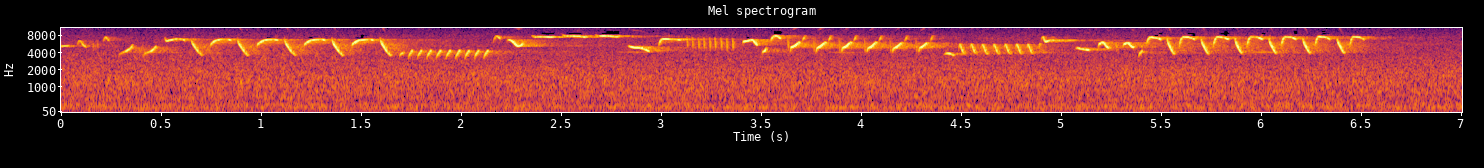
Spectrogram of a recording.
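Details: Bold Eurasian wren singing animatedly in the early morning despite a person's presence: a continuous run of high, fast, rhythmic trills and repeated notes, with a soft hiss behind.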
